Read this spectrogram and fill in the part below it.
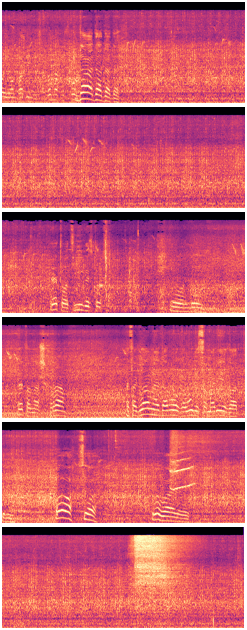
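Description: A heavy truck engine rumbles and idles nearby.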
